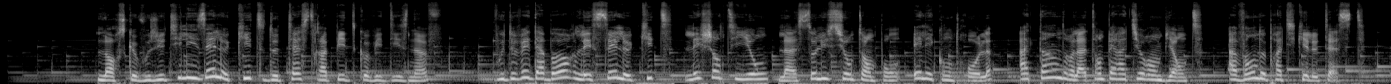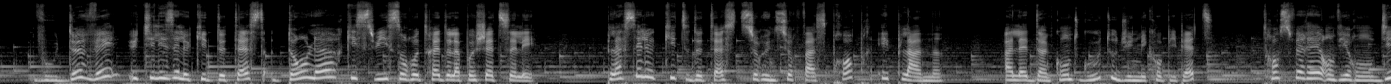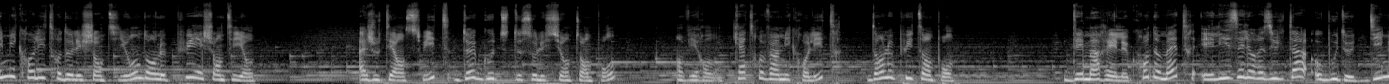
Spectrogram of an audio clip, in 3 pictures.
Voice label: French; Covid-19 test kit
